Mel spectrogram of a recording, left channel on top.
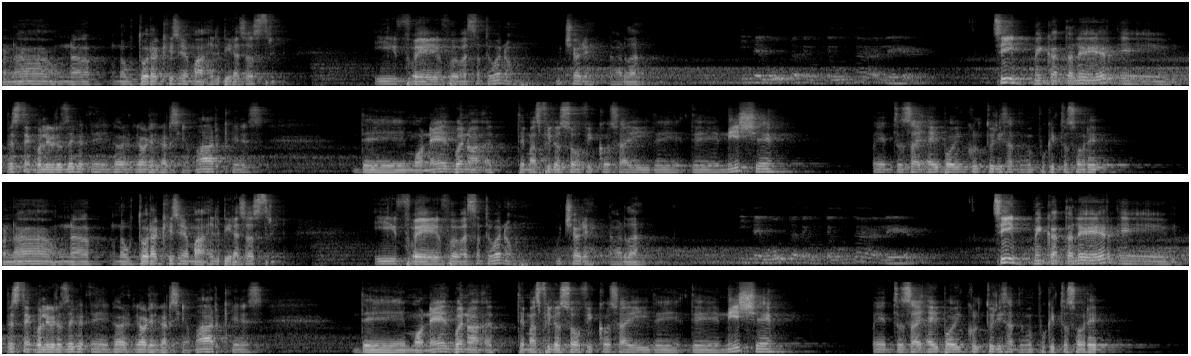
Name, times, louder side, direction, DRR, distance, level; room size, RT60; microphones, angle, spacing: voice 1, 0.0-2.8 3.7-6.4 9.9-15.0 15.4-19.8 20.6-22.8, right 3 dB, 15° right, 10 dB, 0.4 m, -27 dB
sound 1, 3.1-16.9, equal, 90° left, 1.5 m, -45 dB
voice 2, 7.4-9.2, left 1 dB, 40° right, -1 dB, 1.7 m, -37 dB
9.9 x 4.8 x 5.1 m, 1.2 s
head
